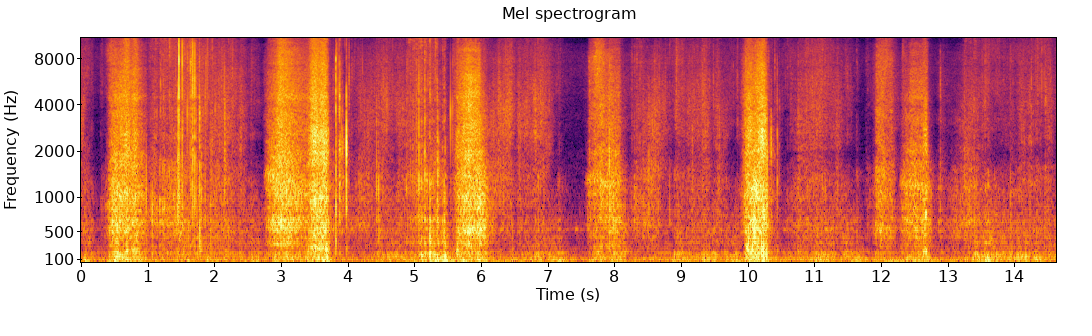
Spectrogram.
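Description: Hands crushing and crumbling dry, dyed cornstarch chunks and letting the crumbs fall back onto the heap. The sound is a series of soft crunching, crackling bursts every couple of seconds, the loudest about ten seconds in.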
